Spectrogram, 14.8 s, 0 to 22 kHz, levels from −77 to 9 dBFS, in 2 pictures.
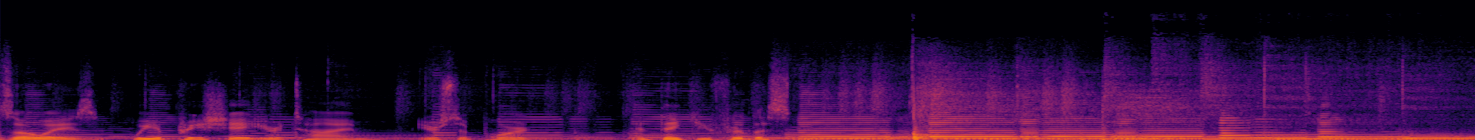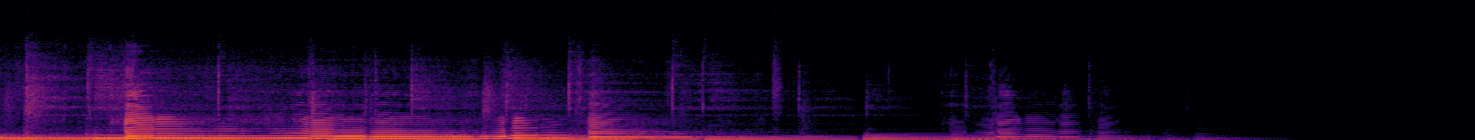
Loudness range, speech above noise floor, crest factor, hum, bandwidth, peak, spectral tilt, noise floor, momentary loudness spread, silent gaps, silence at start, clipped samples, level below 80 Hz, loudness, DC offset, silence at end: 15 LU; 43 dB; 20 dB; none; 16.5 kHz; -6 dBFS; -5.5 dB/octave; -69 dBFS; 17 LU; none; 0 s; under 0.1%; -48 dBFS; -26 LUFS; under 0.1%; 1.8 s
